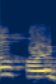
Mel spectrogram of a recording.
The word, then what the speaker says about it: heard: हियर, HEAR, इसका second form होता है HEARD, जिसको बहुत लोग हियर कर देते हैं। अब प्लीज इसका ध्यान रखिए, हियर, हर्ड, हर्ड।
